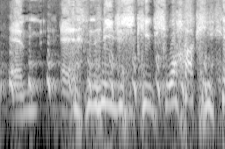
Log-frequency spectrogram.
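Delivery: high-pitched, laughing through the words; amused, laugh breaking into the story. Real, not acted. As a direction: tell it while cracking up. Cracking up at own story.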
